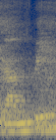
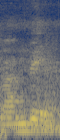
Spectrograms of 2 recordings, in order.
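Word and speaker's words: Gambee: El punto de Gambí o Gambé, como quieran pronunciar ustedes, sirve para dos cosas.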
